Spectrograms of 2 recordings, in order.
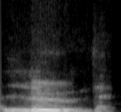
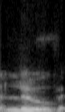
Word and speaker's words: Louvre: is pyramids plural pyramids at the luth i can never pronounce it correctly my french friends always correct me it's the museum of course the world famous museum so pyramids at the louvre l-o-u-v-r-e okay pyramids at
